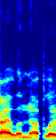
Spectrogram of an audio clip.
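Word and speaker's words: Isla Nublar: uh island nuer or Ela nublar I say it like Isa nuer that's how John Han said it that's how I'm gonna say it and they and blowing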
